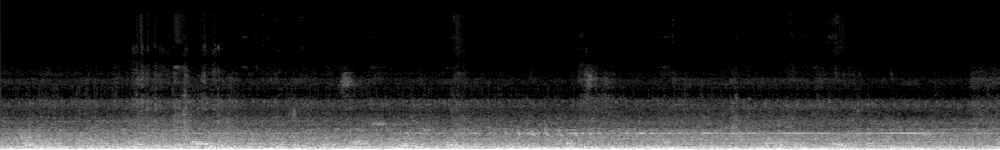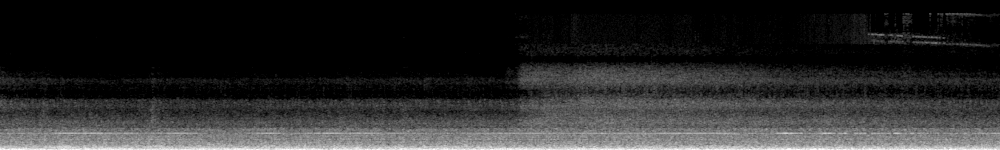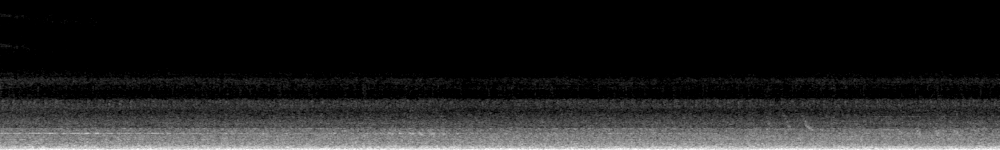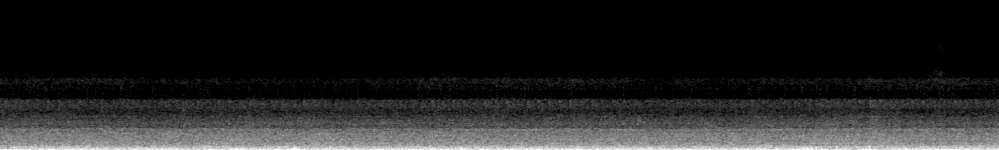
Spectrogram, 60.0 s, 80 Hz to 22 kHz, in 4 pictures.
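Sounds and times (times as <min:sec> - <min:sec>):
diesel train rumbling: 0:00.0 - 0:59.9.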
